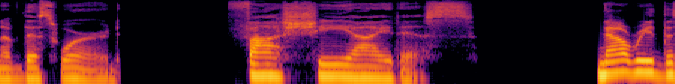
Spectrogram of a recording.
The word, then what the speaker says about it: fasciitis: Fa, she, I, tis. Fasciitis. Emphasize I and soften tis.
